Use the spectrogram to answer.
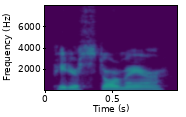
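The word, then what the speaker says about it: Peter Stormare: Um, another guy I can never pronounce his name. Peter Stormir.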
